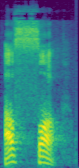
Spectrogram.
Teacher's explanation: أقصى اللسان عند نطقنا للصاد قد ارتفع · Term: الصاد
